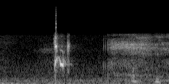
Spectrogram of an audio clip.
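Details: A one-day-old baby girl sitting in her father's lap gives a single abrupt, sharp catch of breath, then quiet breathing: infant hiccups.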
